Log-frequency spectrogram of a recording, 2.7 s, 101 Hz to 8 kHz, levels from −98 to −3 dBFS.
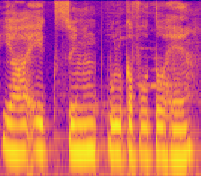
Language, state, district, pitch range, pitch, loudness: Hindi, Arunachal Pradesh, Papum Pare, 175-190 Hz, 185 Hz, -13 LUFS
